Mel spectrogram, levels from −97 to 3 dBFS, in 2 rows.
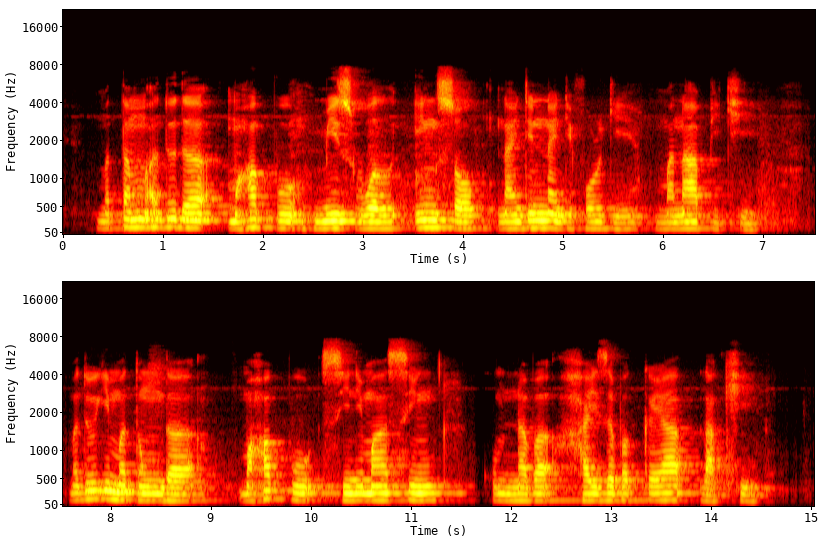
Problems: none marked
